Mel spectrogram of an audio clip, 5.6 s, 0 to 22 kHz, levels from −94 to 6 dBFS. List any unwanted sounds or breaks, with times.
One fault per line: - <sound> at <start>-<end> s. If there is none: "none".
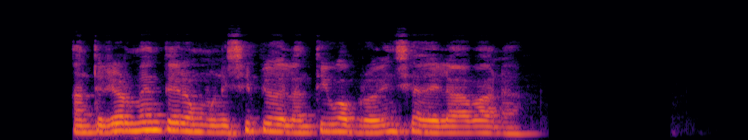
none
